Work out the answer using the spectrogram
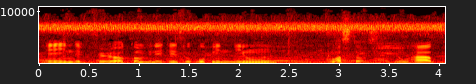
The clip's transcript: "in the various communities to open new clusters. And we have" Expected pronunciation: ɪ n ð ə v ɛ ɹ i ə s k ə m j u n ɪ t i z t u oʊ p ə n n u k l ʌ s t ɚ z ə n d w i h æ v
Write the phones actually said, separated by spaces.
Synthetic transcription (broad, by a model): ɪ n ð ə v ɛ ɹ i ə k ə m j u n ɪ t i t u oʊ p ə n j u k l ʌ s t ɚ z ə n w i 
